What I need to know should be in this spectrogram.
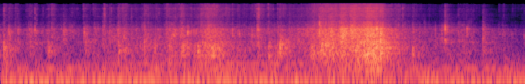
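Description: A tower of playing cards collapses with a soft rushing patter of falling cards.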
